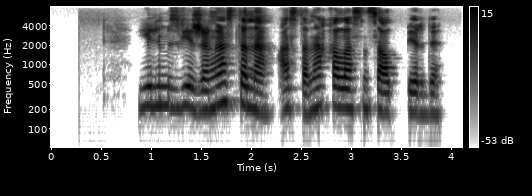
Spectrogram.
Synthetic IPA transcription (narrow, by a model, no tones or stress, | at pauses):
je̞lɪmɪzɡʲe̞ʒɑɴɑst̪ɑnɑɑst̪ɑnɑqʰɑlˠɑsənsɑlˠəp̚be̞ɾd̪ɪ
